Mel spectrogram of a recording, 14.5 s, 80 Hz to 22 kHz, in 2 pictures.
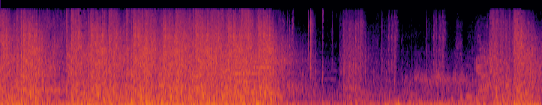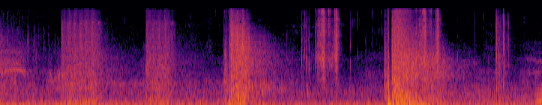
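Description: A laser-sighted shotgun fires in the Left 4 Dead video game: dense, loud gunfire at first, then scattered sharp shots and bursts over a busier game backdrop.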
